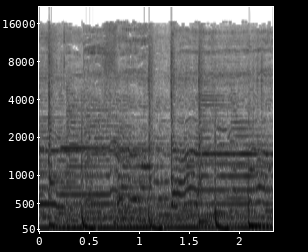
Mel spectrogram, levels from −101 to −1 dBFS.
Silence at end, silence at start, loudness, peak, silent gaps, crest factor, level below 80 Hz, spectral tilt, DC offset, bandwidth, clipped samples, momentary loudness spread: 0 s; 0 s; -10 LUFS; 0 dBFS; none; 8 dB; -14 dBFS; -5 dB/octave; under 0.1%; 17 kHz; under 0.1%; 1 LU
